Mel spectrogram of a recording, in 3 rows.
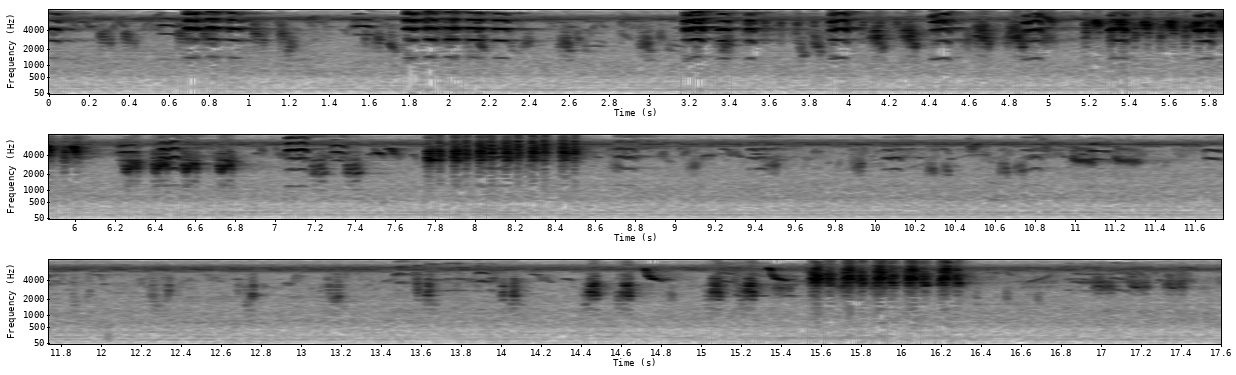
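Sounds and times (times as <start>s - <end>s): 
birds: 0.0s - 17.5s.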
